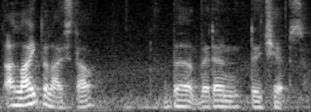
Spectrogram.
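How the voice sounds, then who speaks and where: A man in his forties from England, a Chinese medicine practitioner, chats casually in an interview at his clinic, explaining his work with light humor. His voice sits mid-range at a moderate pace, with slight background noise.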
